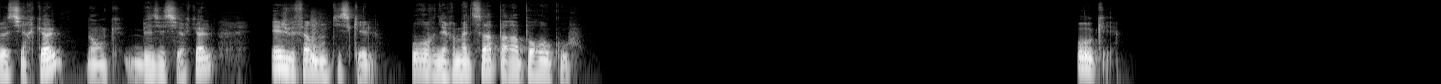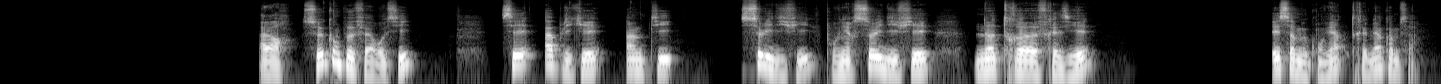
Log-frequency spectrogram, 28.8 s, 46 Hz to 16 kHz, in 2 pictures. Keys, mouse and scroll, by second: 2.6 s, 9.8 click, 17.6 click, 20.0 click, 20.7-22.1 drag.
